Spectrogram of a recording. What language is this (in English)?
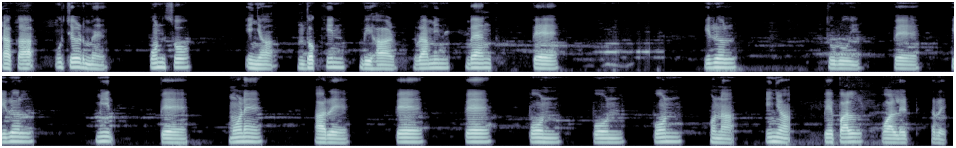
Santali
